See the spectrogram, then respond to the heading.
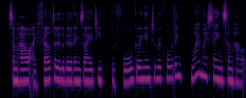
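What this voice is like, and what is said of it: Higher-pitched, anxious voice. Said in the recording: “my voice is a lot higher because my breath is quite high right now”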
